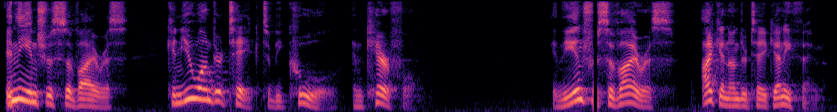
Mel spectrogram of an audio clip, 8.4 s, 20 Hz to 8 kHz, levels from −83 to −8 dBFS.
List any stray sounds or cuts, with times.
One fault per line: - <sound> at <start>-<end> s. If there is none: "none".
- dropout at 5.9-6.0 s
